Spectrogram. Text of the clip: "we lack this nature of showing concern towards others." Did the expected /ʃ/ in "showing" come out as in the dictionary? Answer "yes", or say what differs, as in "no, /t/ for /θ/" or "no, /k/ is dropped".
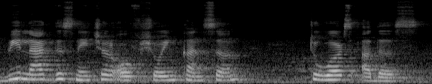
yes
